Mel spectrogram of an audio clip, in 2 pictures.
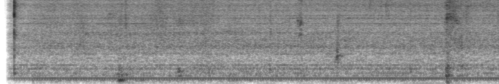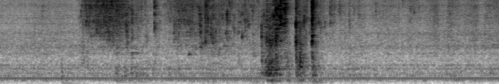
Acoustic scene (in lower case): kitchen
